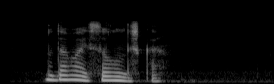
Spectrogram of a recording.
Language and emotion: Russian, positive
